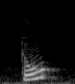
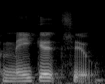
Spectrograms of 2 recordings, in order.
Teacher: It's not a oo, it's not a pure oo sound. It's really slightly moving. Our lips only need to be involved at the end of the word, oo, at the end of the vowel, I mean, two.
